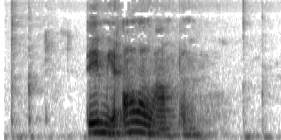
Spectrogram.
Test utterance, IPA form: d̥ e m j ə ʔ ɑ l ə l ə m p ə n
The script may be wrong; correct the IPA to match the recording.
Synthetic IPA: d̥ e m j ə ʔ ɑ l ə l a m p ə n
